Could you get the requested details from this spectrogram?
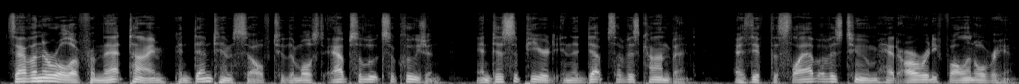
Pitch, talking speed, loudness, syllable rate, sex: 95 Hz, 180 wpm, -20 LUFS, 5.4 syllables/s, male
